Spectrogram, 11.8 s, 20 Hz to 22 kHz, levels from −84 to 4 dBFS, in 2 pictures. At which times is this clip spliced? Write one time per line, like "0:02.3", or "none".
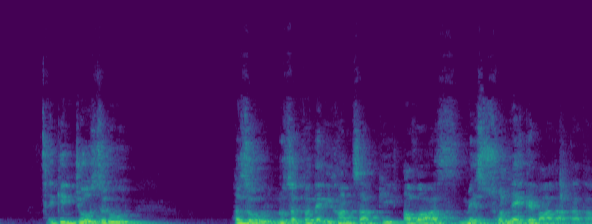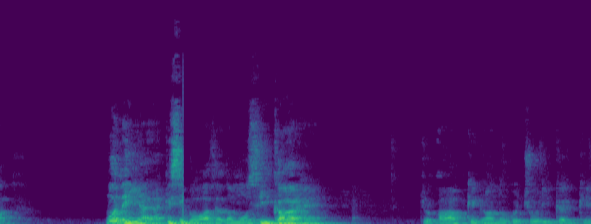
0:07.8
